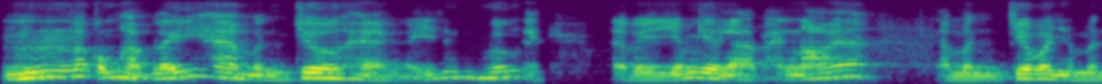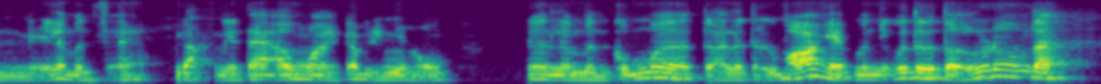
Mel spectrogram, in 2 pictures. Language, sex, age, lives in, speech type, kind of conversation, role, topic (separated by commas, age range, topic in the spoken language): Vietnamese, male, 25-29, Vietnam, conversation, advice, user, Làm sao để sống tối giản mà vẫn giữ được kết nối xã hội?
